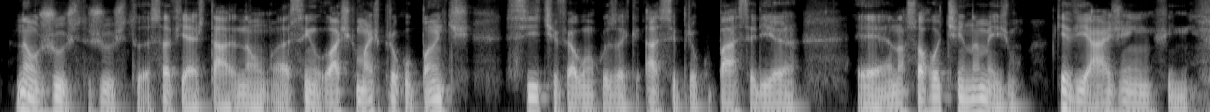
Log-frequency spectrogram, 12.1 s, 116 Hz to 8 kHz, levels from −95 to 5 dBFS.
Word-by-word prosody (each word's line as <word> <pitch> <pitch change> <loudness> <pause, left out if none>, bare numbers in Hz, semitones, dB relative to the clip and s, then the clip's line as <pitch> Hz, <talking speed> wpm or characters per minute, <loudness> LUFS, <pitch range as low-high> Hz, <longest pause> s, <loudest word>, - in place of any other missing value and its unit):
Não, 105 -8 +4
justo, 85 -4 0
justo, 75 -4 -4
essa - - 0
viagem 70 0 0
tá 70 -1 +1
não 70 -3 0
assim, 85 +2 +1
eu 80 +1 0
acho 85 +1 +2
que - - -21
o - - +5
mais 90 0 +1
preocupante, 90 +1 -1 0.4
se 105 -1 +1
tiver 85 -6 -3
alguma 75 0 +1
coisa 75 -2 -2
que, 70 -1 -14
a 85 -2 +2
se 85 0 -3
preocupar, 75 +3 -1
seria, 80 -2 0 0.6
eh, 75 -1 +2
na 80 +2 0
sua 90 +2 +3
rotina 100 -1 +2
mesmo, 75 -5 0 0.2
porque 135 - +3
viagem, 85 -3 +1
enfim, 70 -3 -6
80 Hz, 155 wpm, -26 LUFS, 75-90 Hz, 0.6 s, o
